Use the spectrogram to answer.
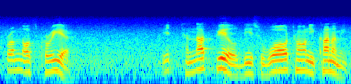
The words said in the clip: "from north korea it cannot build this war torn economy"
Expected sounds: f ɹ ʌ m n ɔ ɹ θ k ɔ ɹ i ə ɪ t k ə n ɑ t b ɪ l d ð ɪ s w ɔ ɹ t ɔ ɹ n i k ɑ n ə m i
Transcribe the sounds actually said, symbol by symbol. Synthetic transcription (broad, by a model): f ɹ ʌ m n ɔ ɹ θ k ɔ ɹ i ə ɪ t k ə n ɑ t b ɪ l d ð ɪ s w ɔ l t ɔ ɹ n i k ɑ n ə m i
